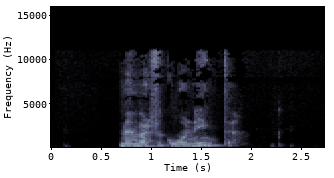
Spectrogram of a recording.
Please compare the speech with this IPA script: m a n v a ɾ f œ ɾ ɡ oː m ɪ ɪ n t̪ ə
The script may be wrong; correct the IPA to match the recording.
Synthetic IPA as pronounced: m ɛ n v a ɾ f œ ɾ ɡ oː ɳ ɪ ɪ n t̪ ə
